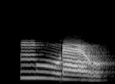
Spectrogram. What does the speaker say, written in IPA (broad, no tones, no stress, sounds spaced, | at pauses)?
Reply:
ŋ u o̯ ɾ æ o̯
